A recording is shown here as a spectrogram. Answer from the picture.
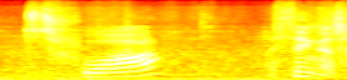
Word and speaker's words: Troyes: at a place called twah I think that's how you pronounce it it's spelled very different to how it sounds but we just it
